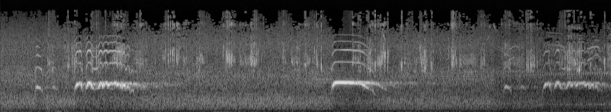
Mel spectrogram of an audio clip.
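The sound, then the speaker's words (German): A small bird gives a few short, slightly rasping calls, three separate bursts spaced a couple of seconds apart, heard against a quiet, steady nighttime background hum. “Die Nacht war still, nur ab und zu hörte man Geräusche. Es war ein kleiner Vogel.”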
